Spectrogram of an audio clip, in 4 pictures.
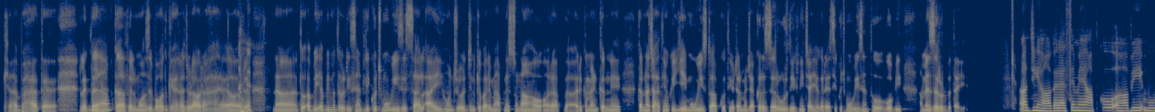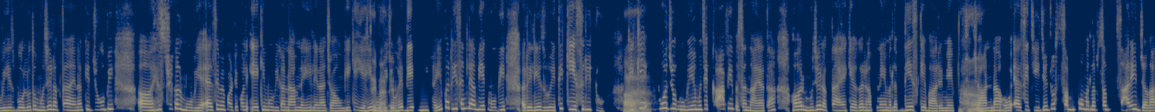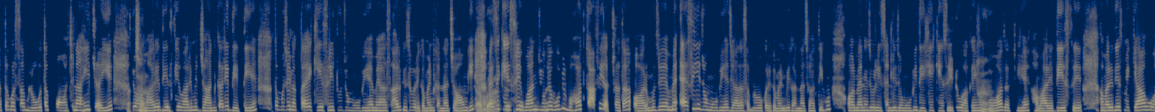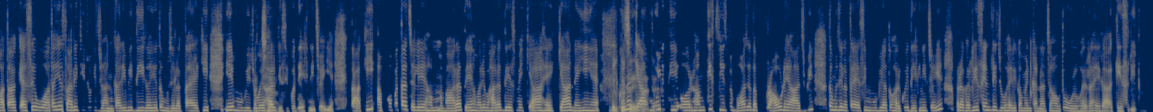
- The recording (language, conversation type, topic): Hindi, podcast, आप थिएटर में फिल्म देखना पसंद करेंगे या घर पर?
- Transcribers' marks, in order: in English: "फ़िल्मों"; tongue click; chuckle; in English: "रिसेंटली"; in English: "मूवीज़"; in English: "रिकमेंड"; in English: "मूवीज़"; in English: "थिएटर"; in English: "मूवीज़"; tapping; in English: "मूवीज़"; in English: "हिस्टोरिकल मूवी"; in English: "पर्टिकुलर"; in English: "मूवी"; in English: "मूवी"; other background noise; in English: "रीसेंटली"; in English: "मूवी रिलीज़"; in English: "टू"; in English: "मूवी"; in English: "टू"; in English: "मूवी"; in English: "रिकमेंड"; in English: "वन"; in English: "मूवी"; in English: "रिकमेंड"; in English: "रीसेंटली"; in English: "मूवी"; in English: "टू"; in English: "मूवी"; in English: "प्राउड"; in English: "रीसेंटली"; in English: "रिकमेंड"; in English: "टू"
